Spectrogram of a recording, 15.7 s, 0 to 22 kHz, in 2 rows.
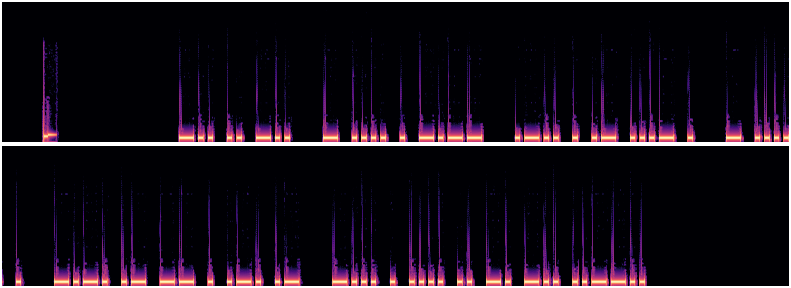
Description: Morse code, heard as a keyed tone, about 25 wpm, 700 Hz. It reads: DID THEY LEAVE THE CAMERA BEHIND?
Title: Sentences from Top 1000 Words - Review Part 5 - 25wpm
